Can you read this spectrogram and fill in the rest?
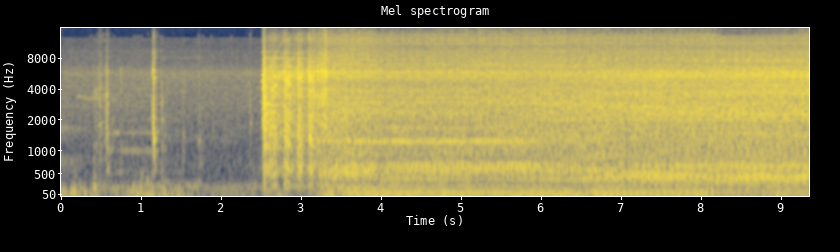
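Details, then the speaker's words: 2014 Ford Fusion 1.5L, after installing a new alternator: cranks briefly, catches cleanly and settles into a steady, even idle with no abnormal alternator noise; previous alternator fault had drained the battery. "Alright, good news so far. I don't hear any noise coming out of, abnormal noises coming out of the alternator anymore."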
